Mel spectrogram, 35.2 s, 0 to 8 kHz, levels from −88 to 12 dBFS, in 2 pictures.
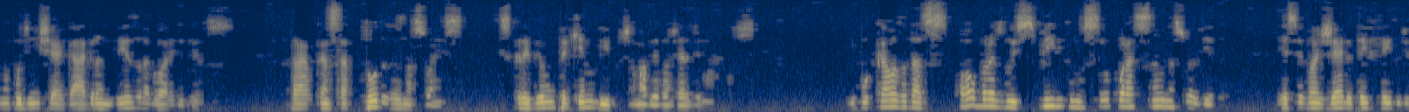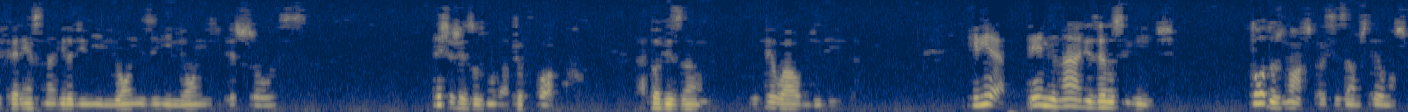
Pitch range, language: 110-155 Hz, Portuguese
